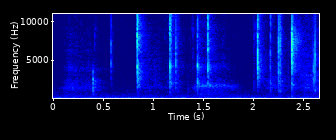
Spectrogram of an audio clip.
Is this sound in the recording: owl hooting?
no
